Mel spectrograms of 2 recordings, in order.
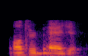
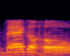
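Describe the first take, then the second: First: Two syllables, like badge followed by it. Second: Three syllables, ending in an open vowel. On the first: "Am I saying it right? ... there you go" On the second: "It's either Bagaho or Bagahot"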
